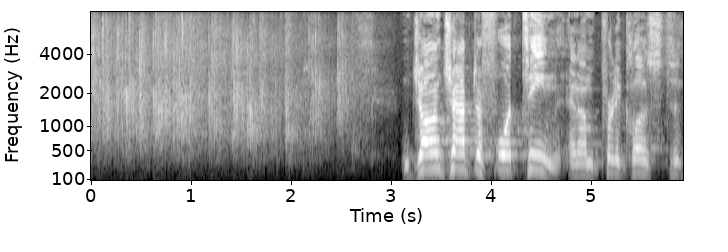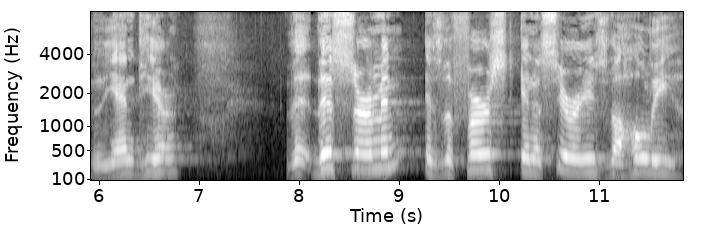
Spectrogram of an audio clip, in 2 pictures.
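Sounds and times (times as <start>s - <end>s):
audience clapping: 0.0s - 3.0s
speech: 3.1s - 6.9s, 7.9s - 11.8s.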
